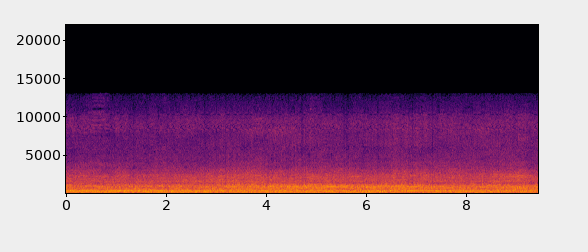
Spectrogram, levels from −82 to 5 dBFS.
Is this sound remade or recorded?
remade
